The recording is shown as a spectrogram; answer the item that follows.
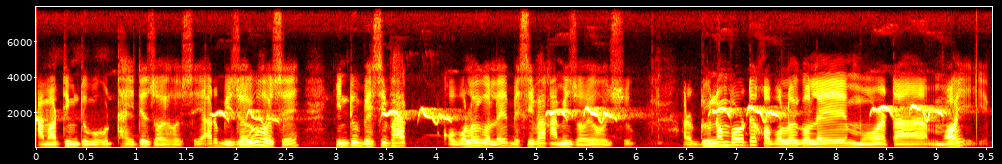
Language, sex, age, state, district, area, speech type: Assamese, male, 30-45, Assam, Morigaon, urban, spontaneous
